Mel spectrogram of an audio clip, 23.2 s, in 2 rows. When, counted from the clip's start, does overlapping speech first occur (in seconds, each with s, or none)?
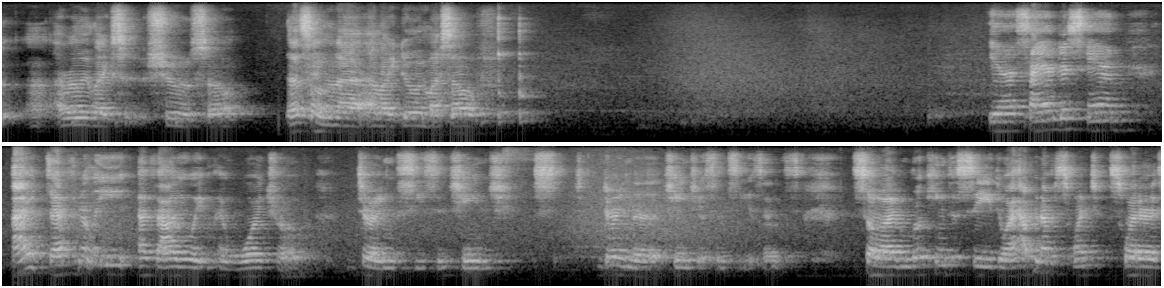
none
